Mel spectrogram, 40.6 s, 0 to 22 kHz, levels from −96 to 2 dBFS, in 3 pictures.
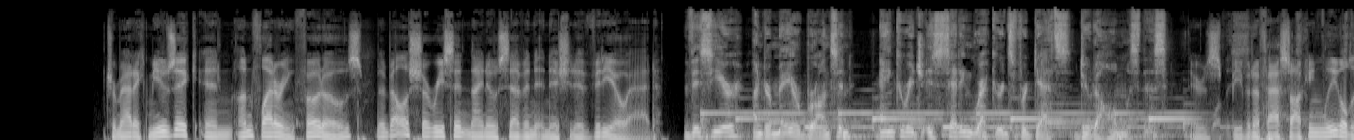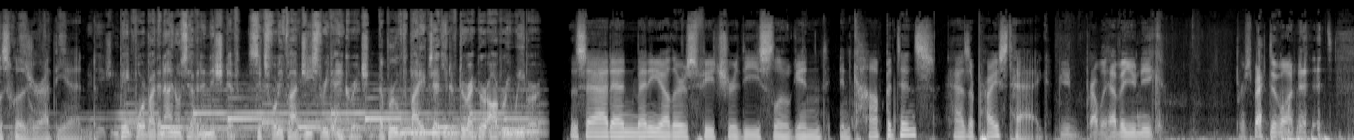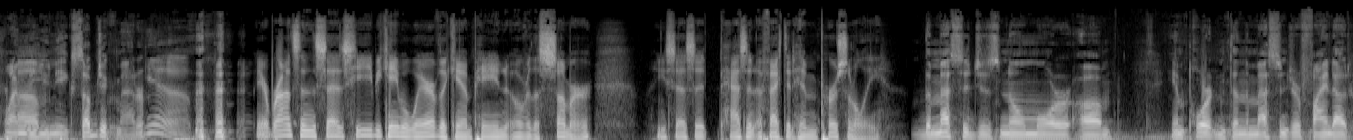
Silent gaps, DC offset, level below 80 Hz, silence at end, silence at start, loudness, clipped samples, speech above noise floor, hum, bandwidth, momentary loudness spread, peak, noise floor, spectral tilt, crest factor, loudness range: none; under 0.1%; -38 dBFS; 0 s; 1.05 s; -25 LUFS; under 0.1%; over 66 dB; none; 16.5 kHz; 11 LU; -10 dBFS; under -90 dBFS; -5 dB/octave; 14 dB; 5 LU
